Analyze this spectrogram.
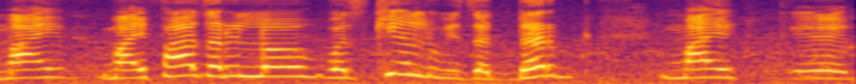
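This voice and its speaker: A woman with an Ethiopian accent speaks at a high pitch and a fairly slow pace, with ordinary pitch variation. Noticeable background noise sits behind her. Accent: Ethiopian Oromo. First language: Oromo. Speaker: protester. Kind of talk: street interview. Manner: halting.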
